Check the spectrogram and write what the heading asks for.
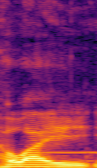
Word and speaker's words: Hawaii: Like we kind of say it as though it's going to be two syllables. But then we realize like, oh no, there's three syllables in that. We're like Hawaii.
